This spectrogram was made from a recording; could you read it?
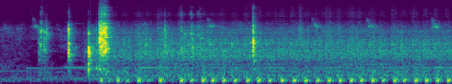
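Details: Rusi Gala scooter after its V-belt, hardened by CVT heat and causing a rubbing noise, was replaced. The starter cranks, the engine catches, then an even putter about seven beats a second follows with no rubbing or scraping. The CVT noise is gone.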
